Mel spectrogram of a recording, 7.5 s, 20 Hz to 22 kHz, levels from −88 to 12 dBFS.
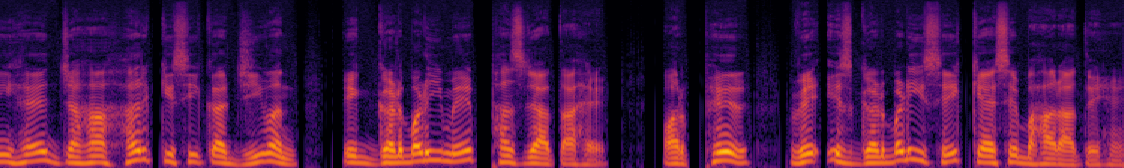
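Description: From start to finish the speech has a grainy, signal-following grit, the telltale of low bit depth without dither. It's likely been rounded down to something like 9 bits, leaving error roughly 45 dB under the level that roughens quiet passages and tails.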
